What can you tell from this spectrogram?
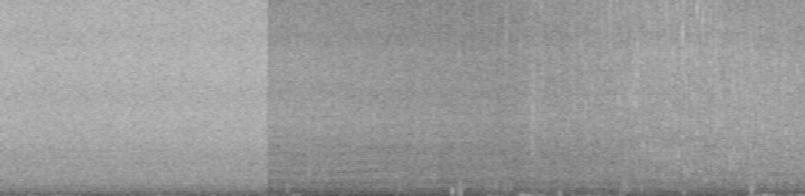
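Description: Steady rush of a waterfall on a fell beck. About a third of the way in it drops suddenly to a quieter wash of water, with a few soft knocks.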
